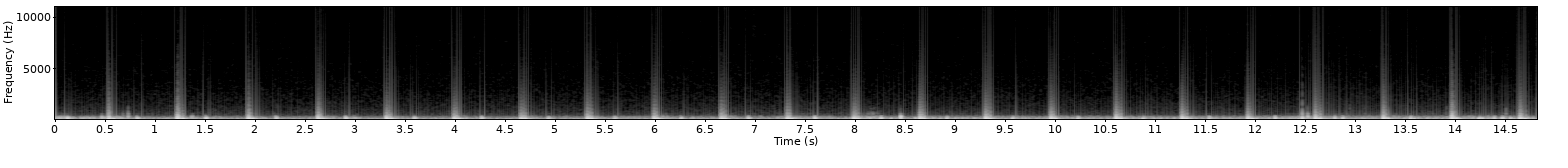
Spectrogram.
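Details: Self-recorded after a 10 km run, lying on the left side on a daybed, stethoscope on the chest while trying to control breathing; strong, regular heartbeats at about 90/min over a low hum, faster and harder after exercise; normal heart sounds.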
